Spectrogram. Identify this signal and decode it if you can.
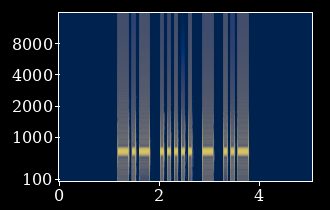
Morse code, heard as a keyed tone, about 17 wpm, 700 Hz. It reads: K5TU
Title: Call Signs Repeated 2x - 17wpm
